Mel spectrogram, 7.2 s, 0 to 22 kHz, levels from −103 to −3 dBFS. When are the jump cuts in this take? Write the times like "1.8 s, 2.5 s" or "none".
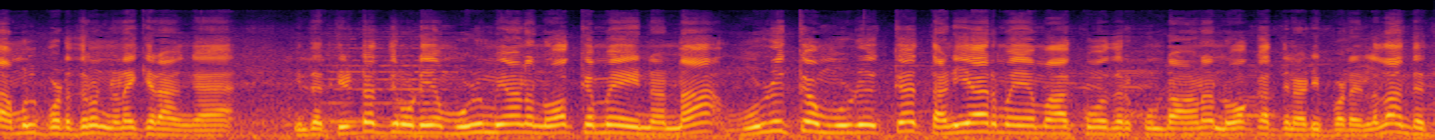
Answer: none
